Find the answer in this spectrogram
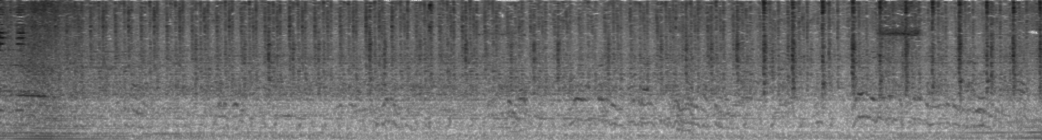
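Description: Rapid, irregular light metallic clicking and tapping from hand work with tools on a small diesel engine, with faint voices in the background. Background music fades out in the first second or so.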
